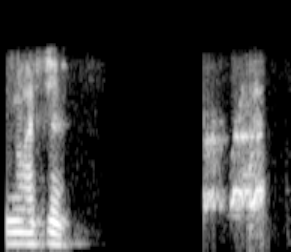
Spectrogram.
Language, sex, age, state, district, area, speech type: Bengali, male, 60+, West Bengal, Uttar Dinajpur, urban, conversation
